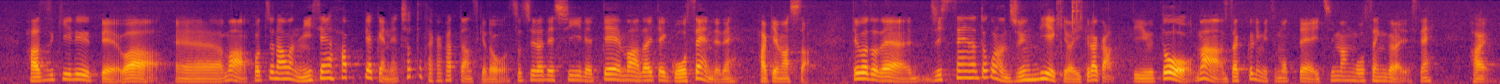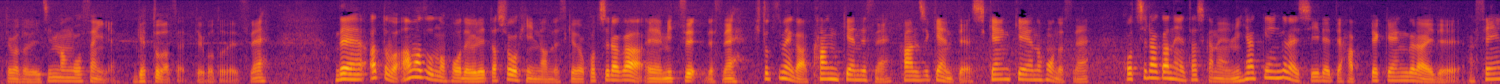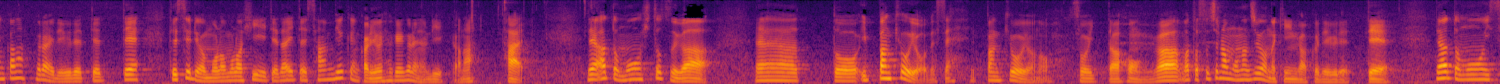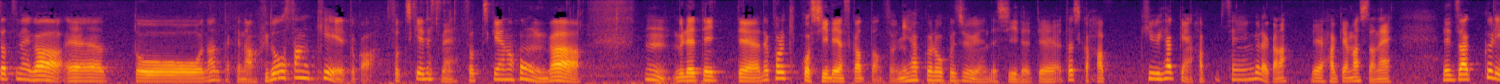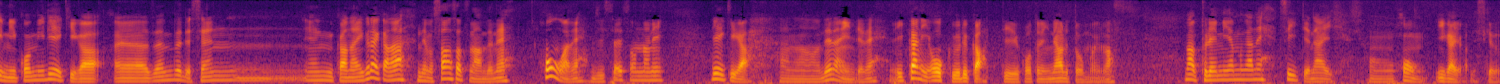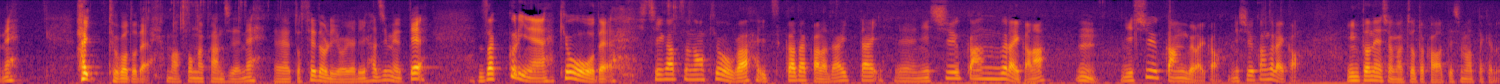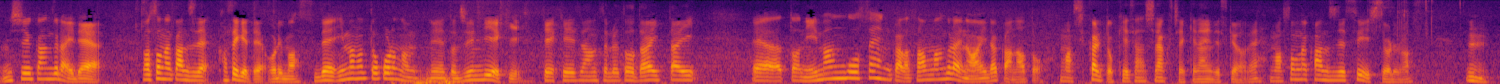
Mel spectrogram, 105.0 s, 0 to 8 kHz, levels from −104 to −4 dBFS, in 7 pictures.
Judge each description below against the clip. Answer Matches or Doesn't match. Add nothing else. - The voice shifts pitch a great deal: Matches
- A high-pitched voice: Doesn't match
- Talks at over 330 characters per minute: Matches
